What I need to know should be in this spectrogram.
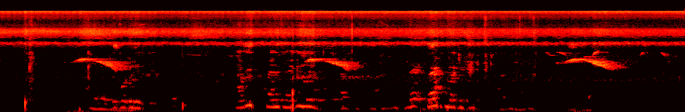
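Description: An older man talks nearby.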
